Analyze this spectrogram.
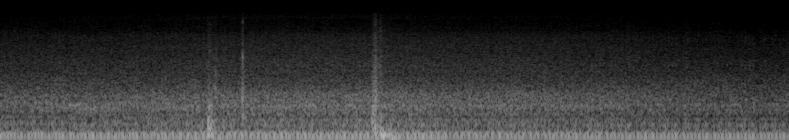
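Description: Footsteps tap on pavement.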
